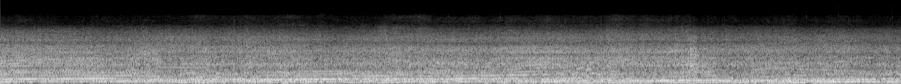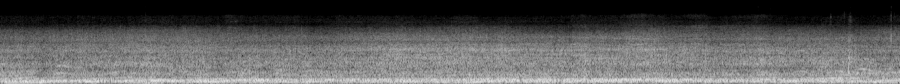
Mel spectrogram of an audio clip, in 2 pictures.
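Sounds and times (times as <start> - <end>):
car engines revving hard: 0.0 - 18.0.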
